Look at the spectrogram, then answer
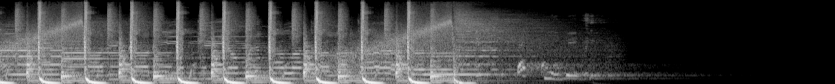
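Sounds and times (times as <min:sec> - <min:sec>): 
hard dholki drum mix: 0:00.0 - 0:06.2.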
